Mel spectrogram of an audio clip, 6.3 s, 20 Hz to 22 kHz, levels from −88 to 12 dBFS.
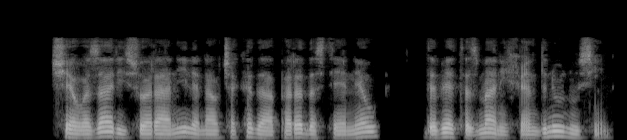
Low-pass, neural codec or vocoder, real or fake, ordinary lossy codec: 7.2 kHz; none; real; MP3, 48 kbps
